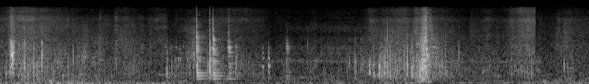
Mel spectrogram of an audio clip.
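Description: Whoosh of a carp throwing stick (cobra) swung overhead to throw boilies out, swelling to a peak about four seconds in. Earlier there are a few short clicks and knocks as the boilies are handled.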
